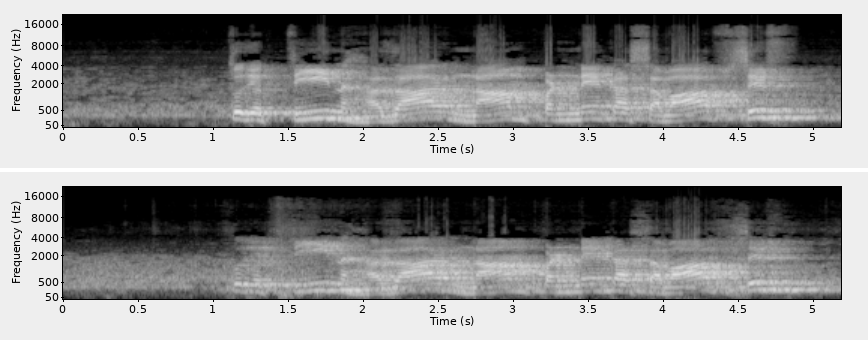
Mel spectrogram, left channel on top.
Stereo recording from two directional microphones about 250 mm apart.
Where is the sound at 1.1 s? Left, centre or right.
Left.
